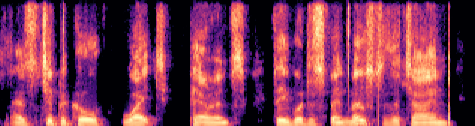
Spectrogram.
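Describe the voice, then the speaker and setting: Very slowly and in a dark, mellow tone, a man with a southern English accent speaks at a fairly high pitch. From southern England, Sussex. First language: Luganda. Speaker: professor emeritus of linguistics. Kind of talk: illustrated talk.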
